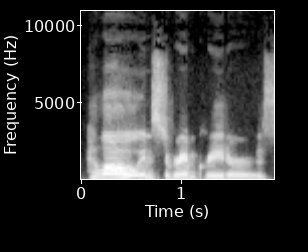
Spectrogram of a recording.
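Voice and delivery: high, lofty voice. Acting out a floating head greeting the creators: Mark Zuckerberg impression. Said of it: "he's like".

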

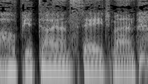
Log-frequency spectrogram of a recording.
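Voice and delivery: low fake whisper. Retelling what Danny whispers during a hug: imitating Danny whispering. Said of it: "He just whispers in your ear".

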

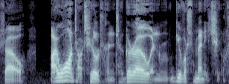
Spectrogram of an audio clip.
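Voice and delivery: bad, fumbling attempt at a Scottish accent. Channelling your inner Sean Connery and showing off your Scottish accent, do a bad Sean Connery Scottish accent. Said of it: "That's that's my Scottish accent".

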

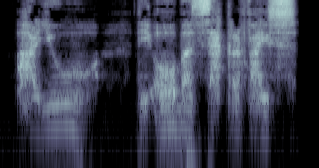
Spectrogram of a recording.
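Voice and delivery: serpentine, hissing dragon voice. Narrator voicing a dragon addressing Oludara, hissing dragon voice. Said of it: "The dragon spoke in a hissing voice".

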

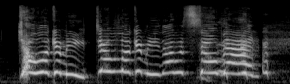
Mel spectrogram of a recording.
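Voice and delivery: very high, weeping and sobbing through the words. Retelling breaking down in the green room as her husband runs in, retelling her own sobbing. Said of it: "I'm sobbing and shaking".

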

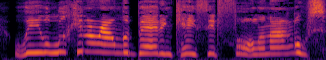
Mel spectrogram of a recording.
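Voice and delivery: put-on Scouse Liverpool accent, pitched very high. Speaker tries out a Liverpool accent on the others: Liverpool accent. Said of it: "Should I define a Liverpool accent?".

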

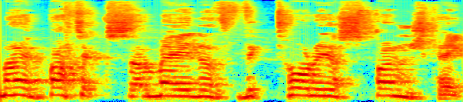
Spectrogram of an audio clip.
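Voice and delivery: mock manic, unhinged, shrill high shouting. Speaker personifying political correctness as a madman in a straitjacket, manic shrill shouting. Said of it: "shouting in a manic, shrill voice".

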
